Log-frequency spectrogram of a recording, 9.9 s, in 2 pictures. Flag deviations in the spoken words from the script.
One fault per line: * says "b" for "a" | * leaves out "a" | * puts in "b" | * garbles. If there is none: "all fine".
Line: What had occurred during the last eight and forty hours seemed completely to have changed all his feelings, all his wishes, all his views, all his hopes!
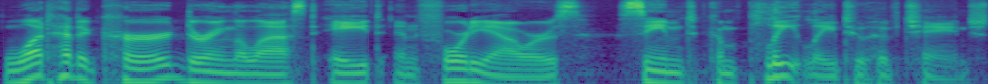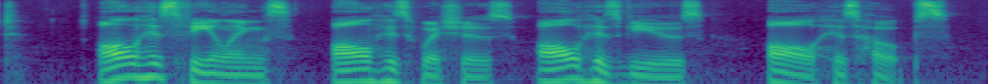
all fine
